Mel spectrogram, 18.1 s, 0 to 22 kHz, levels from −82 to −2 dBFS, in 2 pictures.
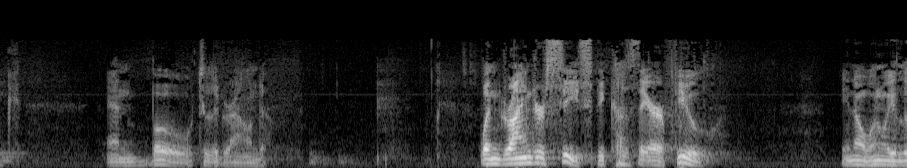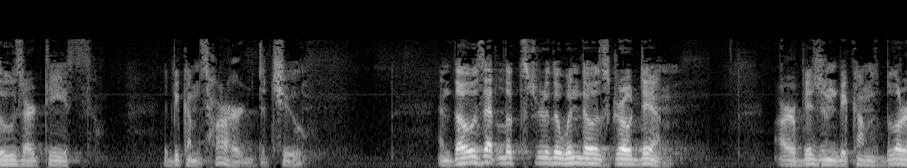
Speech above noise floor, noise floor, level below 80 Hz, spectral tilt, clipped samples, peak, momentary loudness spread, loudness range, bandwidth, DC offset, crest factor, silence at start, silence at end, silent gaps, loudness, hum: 37 dB; -58 dBFS; -50 dBFS; -5.5 dB/octave; under 0.1%; 0 dBFS; 20 LU; 13 LU; 8.8 kHz; under 0.1%; 22 dB; 0 s; 0 s; none; -21 LUFS; none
